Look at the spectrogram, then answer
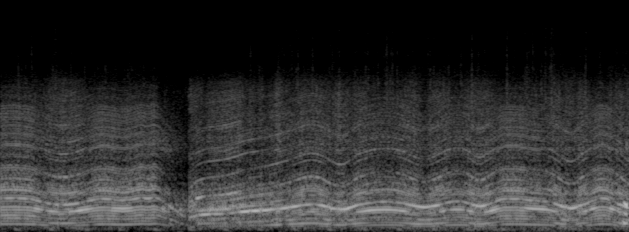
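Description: Rear-wheel-drive car in the Mad Max video game, its engine revving loud and close with a wavering whine that rises and falls, dipping briefly before climbing again.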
